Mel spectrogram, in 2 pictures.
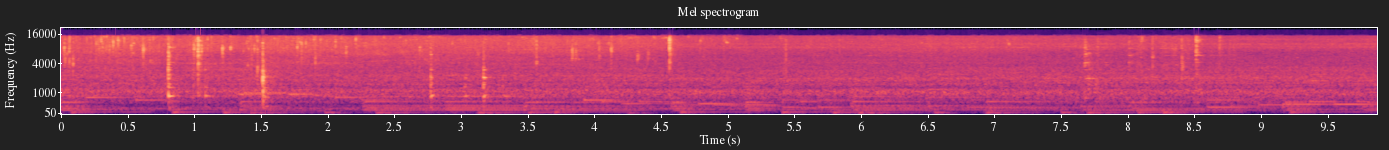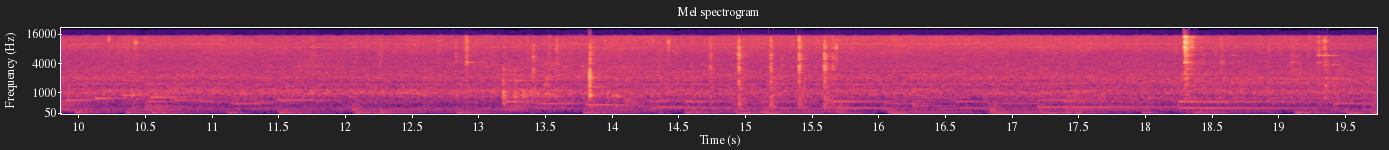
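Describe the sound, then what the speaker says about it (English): Beignets frying in hot oil, a continuous close sizzle with small bubbling pops and occasional light clinks, steady and unbroken throughout with no talk. "now I will continue to fry each of them"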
